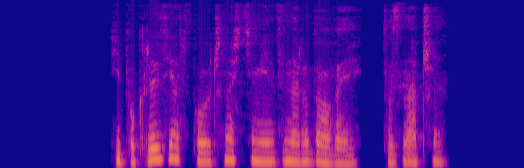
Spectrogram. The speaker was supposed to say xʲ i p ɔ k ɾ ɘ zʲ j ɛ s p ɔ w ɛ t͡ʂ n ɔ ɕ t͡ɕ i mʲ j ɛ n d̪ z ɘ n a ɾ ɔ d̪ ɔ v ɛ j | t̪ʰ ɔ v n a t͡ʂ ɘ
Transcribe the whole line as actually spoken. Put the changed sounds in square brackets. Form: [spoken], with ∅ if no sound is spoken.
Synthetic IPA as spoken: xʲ i p ɔ k ɾ ɘ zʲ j [a] s p ɔ w ɛ t͡ʂ n ɔ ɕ t͡ɕ i mʲ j ɛ n d̪ z ɘ n a ɾ ɔ d̪ ɔ v ɛ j | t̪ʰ ɔ [z] n a t͡ʂ ɘ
